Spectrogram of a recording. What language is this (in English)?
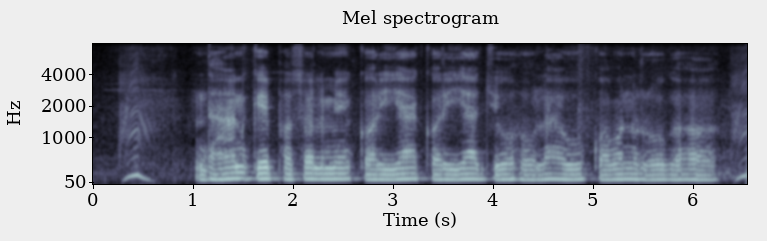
Bhojpuri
